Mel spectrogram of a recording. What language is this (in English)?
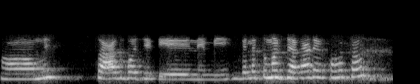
Odia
